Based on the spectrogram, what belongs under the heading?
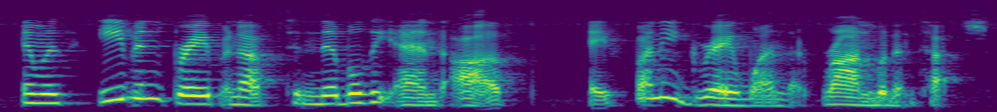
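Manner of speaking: ordinary delivery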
